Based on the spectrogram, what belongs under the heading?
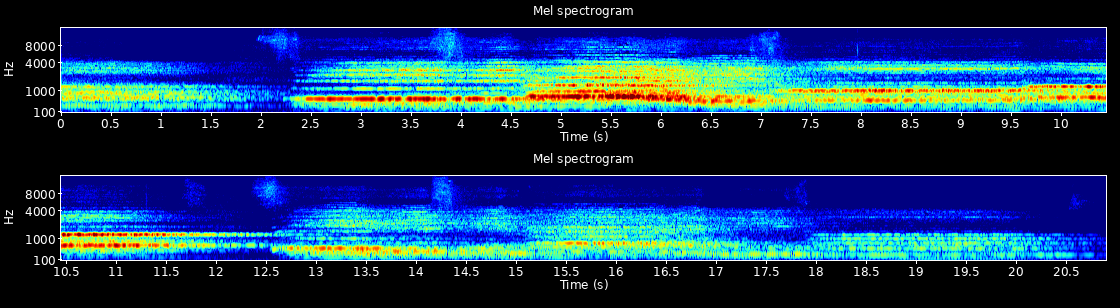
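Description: Choir singing slow, held phrases as background music, with short pauses between phrases about two seconds in and again about halfway through.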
